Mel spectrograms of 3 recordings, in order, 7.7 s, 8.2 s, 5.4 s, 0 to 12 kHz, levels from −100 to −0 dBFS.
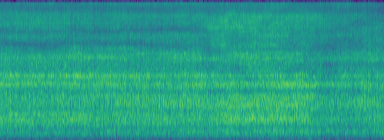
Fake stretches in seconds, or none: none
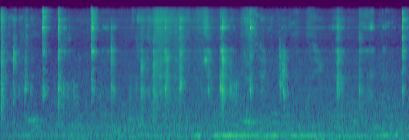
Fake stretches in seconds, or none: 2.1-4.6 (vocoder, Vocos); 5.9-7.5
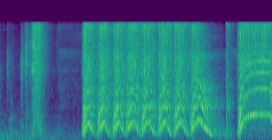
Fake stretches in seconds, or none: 0.6-1.6 (vocoder, WaveNeXt)

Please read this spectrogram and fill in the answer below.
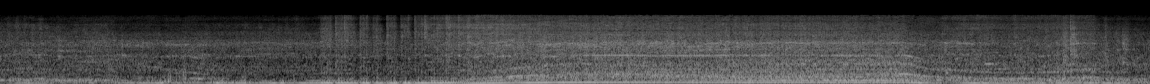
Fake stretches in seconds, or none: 0.0-5.9 (autoencoder, DAC-VAE); 7.5-8.6; 9.2-11.5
